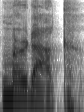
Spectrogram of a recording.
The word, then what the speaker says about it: Murdaugh: bad for uh Alex it's Alec it's Alec Murdock okay Alec that's rich people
